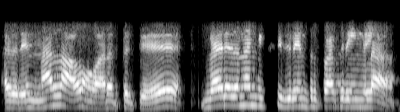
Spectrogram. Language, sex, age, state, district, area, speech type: Tamil, female, 18-30, Tamil Nadu, Tenkasi, urban, conversation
